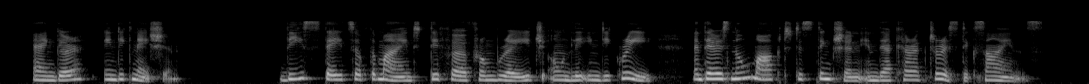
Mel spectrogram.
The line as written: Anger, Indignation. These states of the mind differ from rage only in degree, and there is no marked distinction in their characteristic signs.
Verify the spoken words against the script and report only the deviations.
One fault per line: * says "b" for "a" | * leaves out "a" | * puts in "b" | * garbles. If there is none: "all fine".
all fine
